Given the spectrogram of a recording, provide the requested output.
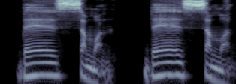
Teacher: esa S líquida se une a someone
